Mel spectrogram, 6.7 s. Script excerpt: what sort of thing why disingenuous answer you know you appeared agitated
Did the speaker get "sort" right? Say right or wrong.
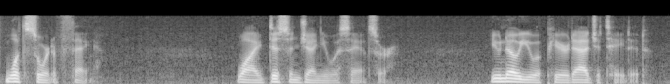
right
